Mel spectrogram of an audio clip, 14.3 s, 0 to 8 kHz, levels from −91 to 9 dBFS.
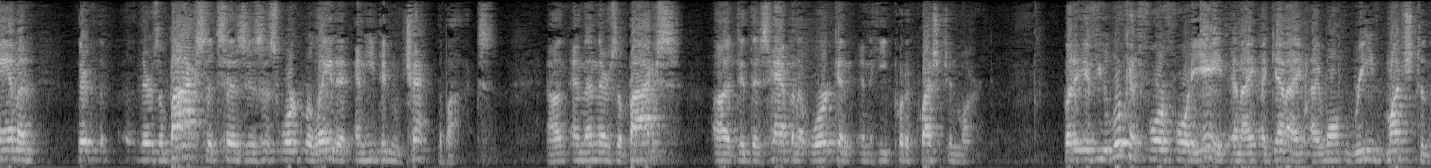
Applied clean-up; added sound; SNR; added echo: none; none; none; none.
